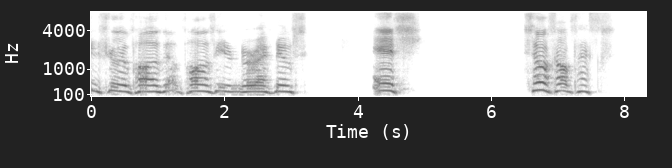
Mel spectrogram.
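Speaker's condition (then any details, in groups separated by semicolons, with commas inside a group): Cerebral palsy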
